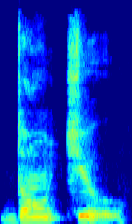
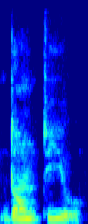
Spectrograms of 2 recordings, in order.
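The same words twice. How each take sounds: First: The t and y merge into a ch sound. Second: The t and y are said as separate sounds. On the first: The speaker calls it right. "gives us ch, like in don't you" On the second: The speaker calls it wrong. "instead of saying don't you"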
